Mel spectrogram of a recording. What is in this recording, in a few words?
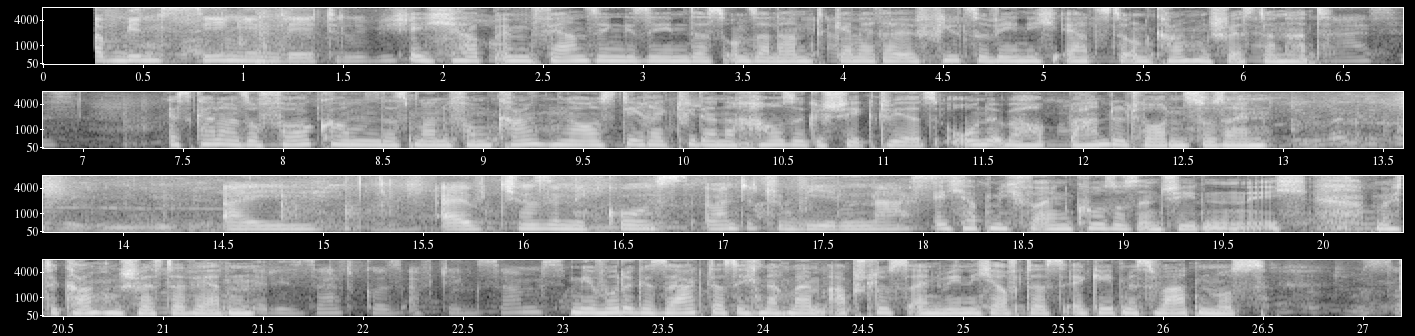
voiceover; asanti project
